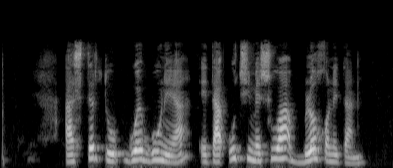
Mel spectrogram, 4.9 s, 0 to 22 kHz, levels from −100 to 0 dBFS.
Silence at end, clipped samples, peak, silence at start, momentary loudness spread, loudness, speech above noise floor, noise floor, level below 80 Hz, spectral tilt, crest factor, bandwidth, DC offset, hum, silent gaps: 0.4 s; under 0.1%; -12 dBFS; 0.85 s; 10 LU; -29 LUFS; 44 dB; -72 dBFS; -74 dBFS; -5 dB/octave; 18 dB; 8 kHz; under 0.1%; none; none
